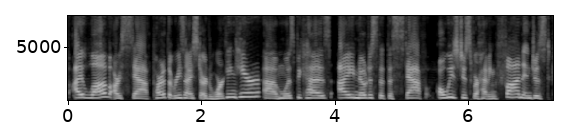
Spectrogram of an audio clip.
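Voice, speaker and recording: A woman's voice: fairly high pitch, pushed and bright, clear, resonant tone, no echo, studio quality. A woman who is a wellness coordinator at a senior living community, talking enthusiastically as an interview guest, with frequent ums and restarts.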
